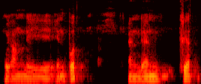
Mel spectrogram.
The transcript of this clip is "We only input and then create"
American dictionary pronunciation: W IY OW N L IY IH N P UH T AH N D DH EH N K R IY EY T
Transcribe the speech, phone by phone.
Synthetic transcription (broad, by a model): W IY OW N L IY IH N P UH T AH N D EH N K R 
